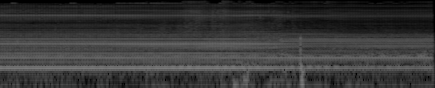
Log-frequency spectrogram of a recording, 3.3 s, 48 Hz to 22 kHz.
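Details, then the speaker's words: Microtek EB1100 inverter on battery with fuse fitted: loud steady hum of fixed low pitch, very low output of about 5 V with high current draw, and no gate pulse on one side. A faulty transistor is suspected. "यह Micotk EB 1100 note working fuse लगाते हैं तो humming करता है और Brunt कर देता है। इन्वर्टर में ये समस्या सबसे ज्यादा होती है।"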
